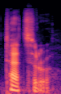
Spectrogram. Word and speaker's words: Tatsuro: tatsuro Tyra or Frank tell me how to pronounce his name correctly you you corrected me earlier no I corrected you but it's tatsuro tatsuro yep tatsuro tat yeah Tyra um you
